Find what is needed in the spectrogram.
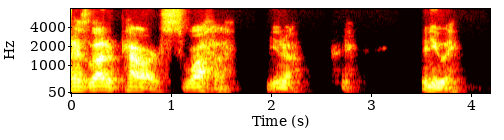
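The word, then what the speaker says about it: svāhā: do the Sanskrit Mantra which ends with swaha not Soha so the Tibetans somehow they cannot pronounce swaha they they say Soha instead it doesn't make a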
